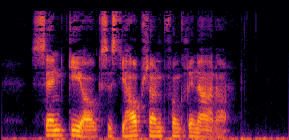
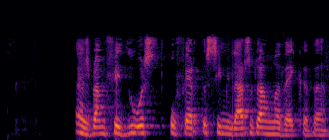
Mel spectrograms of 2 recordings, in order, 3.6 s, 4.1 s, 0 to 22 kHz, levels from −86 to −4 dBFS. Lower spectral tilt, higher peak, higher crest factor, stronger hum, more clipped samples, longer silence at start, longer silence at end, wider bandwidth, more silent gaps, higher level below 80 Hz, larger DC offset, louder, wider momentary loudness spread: about the same, -4 dB/octave vs -3.5 dB/octave; first, -4 dBFS vs -18 dBFS; about the same, 18 dB vs 18 dB; neither; neither; second, 0.15 s vs 0.95 s; about the same, 0.05 s vs 0 s; first, 16.5 kHz vs 8 kHz; neither; first, -40 dBFS vs -74 dBFS; neither; first, -20 LUFS vs -34 LUFS; first, 12 LU vs 6 LU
